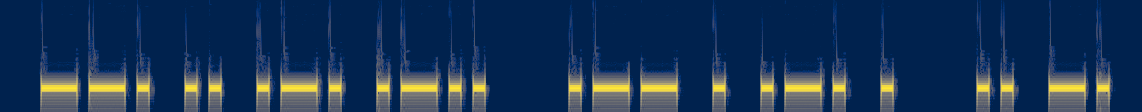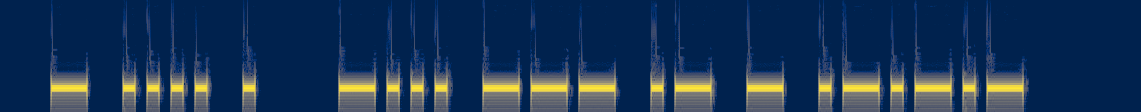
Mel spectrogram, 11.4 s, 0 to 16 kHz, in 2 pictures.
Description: Morse code, heard as a keyed tone, about 21 wpm, 700 Hz. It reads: GIRL WERE IN THE BOAT.
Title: Sentences from Top 1000 Words - Review Part 3 - 20wpm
